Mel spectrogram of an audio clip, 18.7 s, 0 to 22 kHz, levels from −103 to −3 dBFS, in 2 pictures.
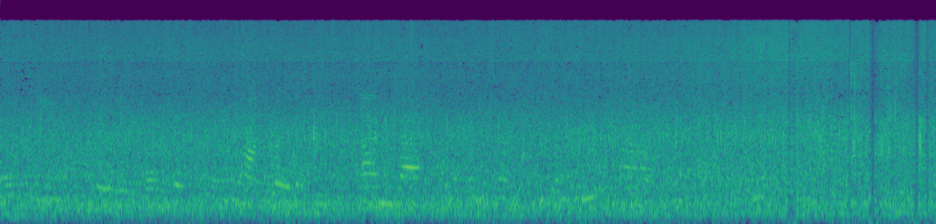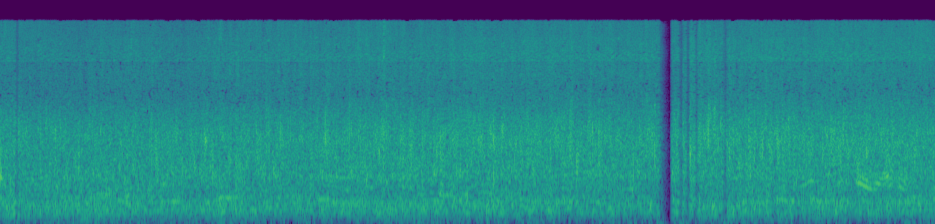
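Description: At 7.23 and 7.35 s, two single 20 ms packets were lost but each was rebuilt from error correction carried in the following packet. There is no gap, just a brief rougher, grainier patch; on a spectrogram each appears as a thin column of slightly smeared, noisier texture rather than a hole.

At 7.87 to 7.91 s, a short concealed packet loss replaces 20 ms of audio with about 19 ms of the decoder continuing the preceding sound. It is heard as a quick smear or wobble, and shows as a narrow stretch where the spectral detail briefly freezes before blending back.

Immediately after, from 7.91 to 7.98 s, a burst of packet loss removes 40 ms. The decoder extends the last sound for about 45 ms and lets it fade, so a held buzz or hiss decays, and its last 20 ms near 7.96 s is rebuilt from error correction. The waveform shows a tapering envelope, and the spectrogram shows repeated, static bands where movement should be.

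From 8.48 to 9.55 s, repeated packet loss (robotic sound) produces six gaps totalling 160 ms, the longest 39 ms, covering about 14% of the span. Some of these gaps, roughly a tenth of a second, were rebuilt from error correction. The result is choppy, with a spectrogram broken by short, repeated smeared strips.

The second stretch of repeated packet loss, from 15.95 to 16.72 s, is heavier. Five gaps remove 220 ms, the longest 111 ms, and concealment fills about a third of the span, with very little rebuilt from error correction. It sounds choppy, with pieces missing, and the spectrogram shows wide frozen or fading blocks interrupting the audio.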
